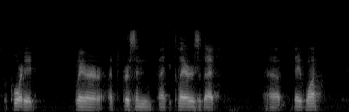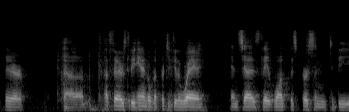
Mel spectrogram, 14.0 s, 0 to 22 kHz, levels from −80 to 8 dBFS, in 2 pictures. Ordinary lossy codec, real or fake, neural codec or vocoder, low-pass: AAC, 32 kbps; fake; codec, 16 kHz, 1 kbps, FunCodec, trained on Chinese and English, 50 frames a second; 7.2 kHz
